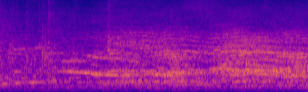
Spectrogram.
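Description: Wrestling event crowd cheering and shouting, a swelling mass of voices that grows louder toward the end, with a commentator talking over it.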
